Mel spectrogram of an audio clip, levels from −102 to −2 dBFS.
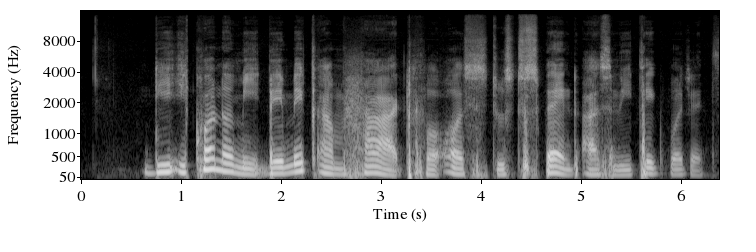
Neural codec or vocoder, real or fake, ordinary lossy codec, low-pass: codec, 44.1 kHz, 3.4 kbps, Pupu-Codec; fake; none; 14.4 kHz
